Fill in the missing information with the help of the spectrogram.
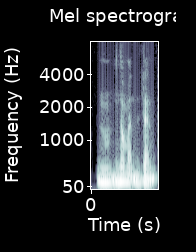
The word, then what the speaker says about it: Nomadland: no Nomadland. Ay, lo dije mal, parece. Eso. – No, está bien, está bien.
